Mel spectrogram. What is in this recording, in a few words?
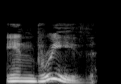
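"inbreathe", British English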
